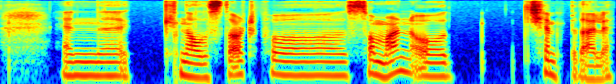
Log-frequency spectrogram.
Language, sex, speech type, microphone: Norwegian, female, spontaneous, Shure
